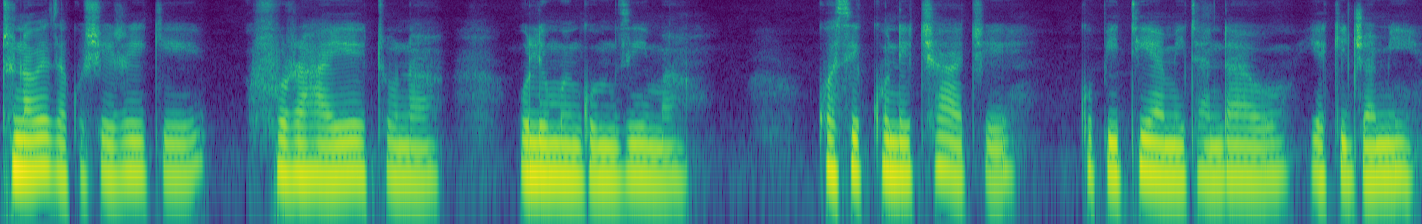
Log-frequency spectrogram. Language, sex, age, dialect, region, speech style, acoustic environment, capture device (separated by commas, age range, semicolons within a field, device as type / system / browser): Swahili, female, 25-34, Kenya - Nairobi Sheng-influenced, Kenya, tired; relaxed, nature; silence, mobile / Linux / Chrome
